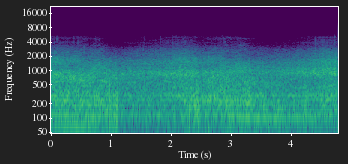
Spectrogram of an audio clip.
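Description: American V8 cars, Ford Mustang GTs and a Dodge Challenger, driving slowly past one after another with a steady low engine note; about three seconds in, the note shifts as the next car draws close.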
